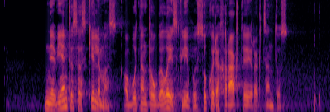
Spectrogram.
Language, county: Lithuanian, Vilnius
